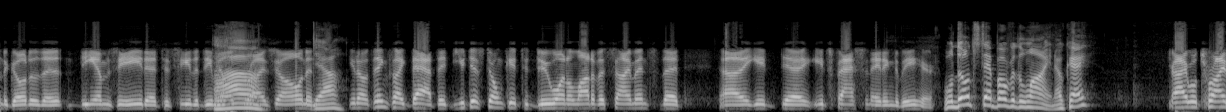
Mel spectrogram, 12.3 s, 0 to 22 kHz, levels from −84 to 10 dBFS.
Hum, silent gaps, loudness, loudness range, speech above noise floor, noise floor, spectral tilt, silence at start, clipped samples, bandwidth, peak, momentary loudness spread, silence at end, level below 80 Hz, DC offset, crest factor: none; none; -18 LUFS; 2 LU; 38 dB; -55 dBFS; -5.5 dB/octave; 0 s; under 0.1%; 10 kHz; -4 dBFS; 5 LU; 0 s; -60 dBFS; under 0.1%; 14 dB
